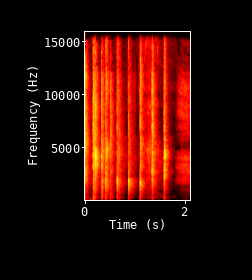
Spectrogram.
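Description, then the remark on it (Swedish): A brief spatter of applause in a studio welcoming a guest: about nine sharp, crisp hand claps in a quick, slightly uneven rhythm, ending abruptly and leaving a soft, steady hiss. “Applåder!”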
